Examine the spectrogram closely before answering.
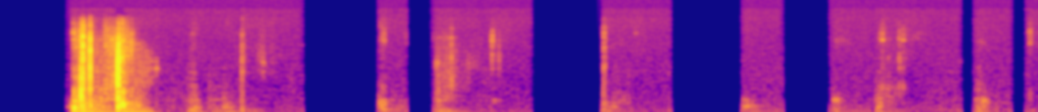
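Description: A woman speaks briefly and quietly into a microphone.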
